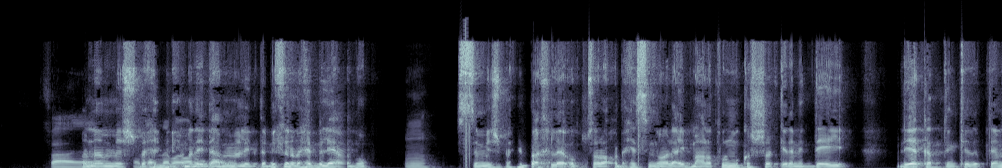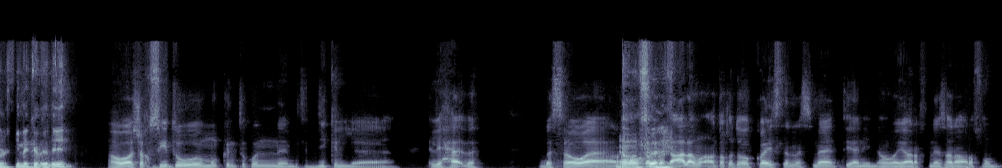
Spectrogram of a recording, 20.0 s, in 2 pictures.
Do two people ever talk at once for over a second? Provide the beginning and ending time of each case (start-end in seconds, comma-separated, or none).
0.8-2.4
